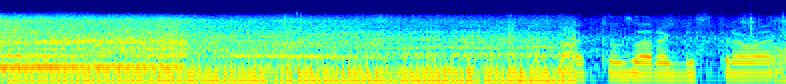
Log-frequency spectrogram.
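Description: A motorcycle engine roars loudly as it approaches.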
